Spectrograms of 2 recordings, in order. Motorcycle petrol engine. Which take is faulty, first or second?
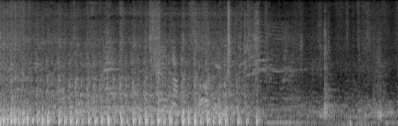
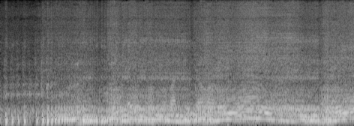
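first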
